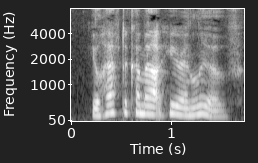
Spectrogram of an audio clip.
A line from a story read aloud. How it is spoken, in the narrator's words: said Geoffrey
